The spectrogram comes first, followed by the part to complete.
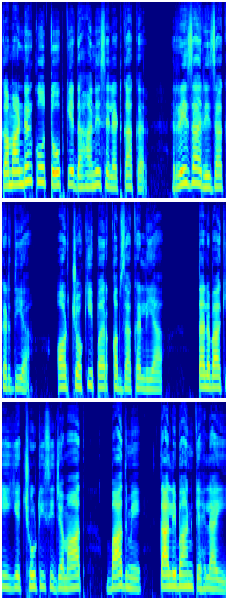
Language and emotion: Urdu, neutral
